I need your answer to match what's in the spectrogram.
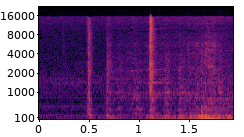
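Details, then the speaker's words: Mercedes ML320 CDI W164 OM642 diesel warm start; starter clicks, short crank, fires and rumbles up straight away, though cold starts remain poor and code 2270-4 is logged. "started fine straight away as you have seen yeah but if I let it to cool down now only a bit it will do exactly the same thing again"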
